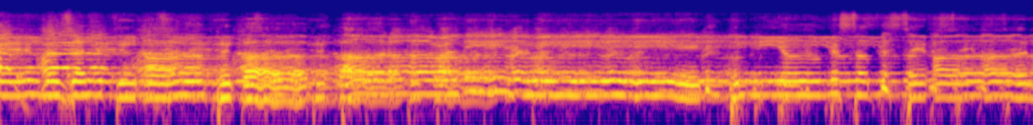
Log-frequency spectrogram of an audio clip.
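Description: Devotional naat singing: a wordless, melismatic solo vocal line over a steady chanted drone of backing voices.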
